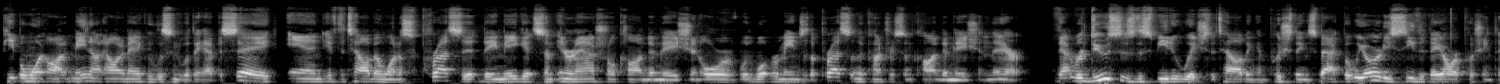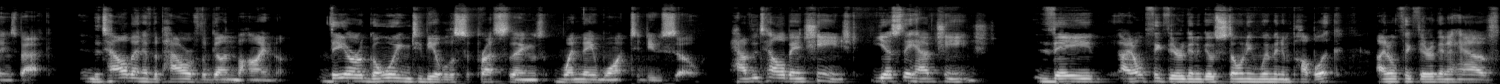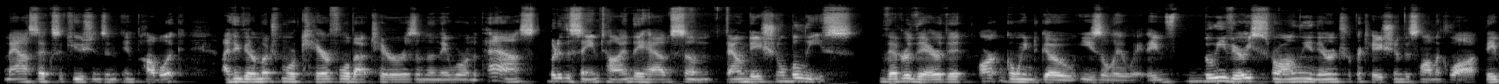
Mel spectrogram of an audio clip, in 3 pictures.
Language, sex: English, male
